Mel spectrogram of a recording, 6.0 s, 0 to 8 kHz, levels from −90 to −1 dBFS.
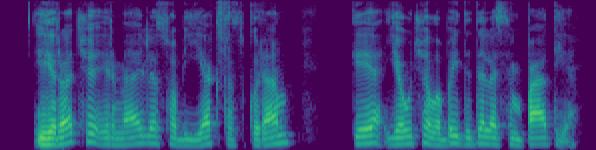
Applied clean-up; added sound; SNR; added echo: neural mask model DeepFilterNet 3.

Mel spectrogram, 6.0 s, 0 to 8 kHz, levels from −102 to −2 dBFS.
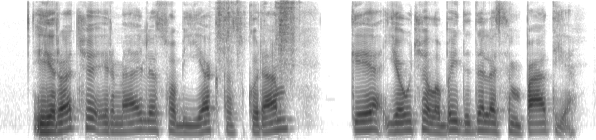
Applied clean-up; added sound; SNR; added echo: none; Cutlery, silverware; 14 dB; none.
